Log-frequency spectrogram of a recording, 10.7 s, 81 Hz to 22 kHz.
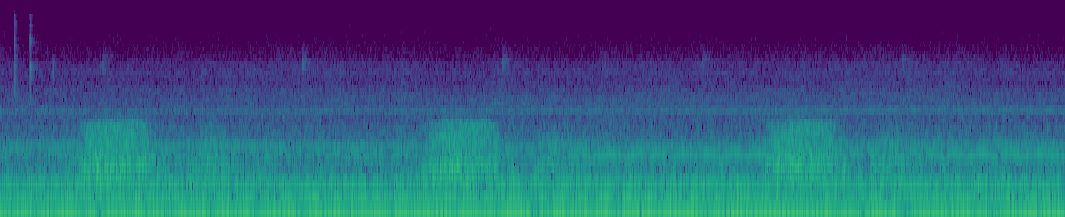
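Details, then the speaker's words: Normal vesicular breath sounds, recorded with a microphone on the chest during a pulmonary examination teaching demonstration: soft rustling breaths, louder on inspiration with a faint brief expiration, about 18 per minute. "and it was normal brief sounds okay once again normal breathe sounds"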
